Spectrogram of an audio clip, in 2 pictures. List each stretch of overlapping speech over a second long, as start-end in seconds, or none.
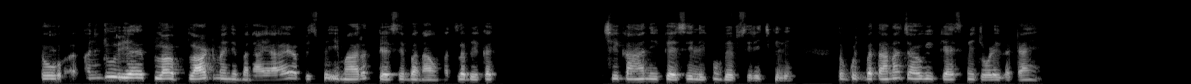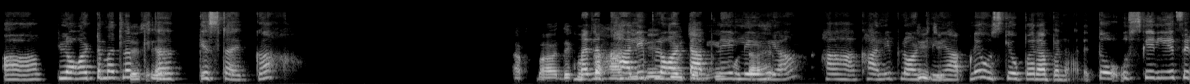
17.7-19.6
